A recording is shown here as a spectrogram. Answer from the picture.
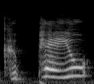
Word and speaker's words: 급해요: 그리고 급해요라는 표현이 나왔는데 급해요라고 적지만 읽을 때는 급해요 이렇게 이어서 읽어줍니다.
